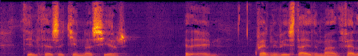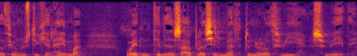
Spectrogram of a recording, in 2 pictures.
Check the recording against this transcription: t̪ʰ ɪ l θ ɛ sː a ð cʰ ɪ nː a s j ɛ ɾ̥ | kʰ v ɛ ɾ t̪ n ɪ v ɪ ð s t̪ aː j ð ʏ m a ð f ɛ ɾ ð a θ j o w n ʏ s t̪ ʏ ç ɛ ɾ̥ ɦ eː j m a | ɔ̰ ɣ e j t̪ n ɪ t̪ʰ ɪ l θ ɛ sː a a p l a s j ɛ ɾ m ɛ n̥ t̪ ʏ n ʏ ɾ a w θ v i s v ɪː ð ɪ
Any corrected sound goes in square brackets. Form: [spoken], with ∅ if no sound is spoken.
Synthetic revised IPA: t̪ʰ ɪ l θ ɛ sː a ð cʰ ɪ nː a s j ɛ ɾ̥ | kʰ v ɛ ɾ t̪ n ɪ v ɪ ð s t̪ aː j ð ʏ m a ð f ɛ ɾ ð a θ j o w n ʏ s t̪ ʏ ç ɛ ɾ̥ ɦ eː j m a | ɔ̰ ɣ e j t̪ n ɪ t̪ʰ ɪ l θ ɛ sː a a p l a s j ɛ ɾ m ɛ n̥ t̪ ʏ n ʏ ɾ a w θ v i s v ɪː ð ɪ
